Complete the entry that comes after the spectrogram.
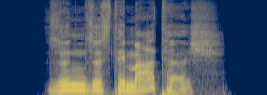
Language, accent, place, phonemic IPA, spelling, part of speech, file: German, Germany, Berlin, /zʏnzʏsteˈmaːtɪʃ/, synsystematisch, adjective, De-synsystematisch.ogg
- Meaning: synsystematic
